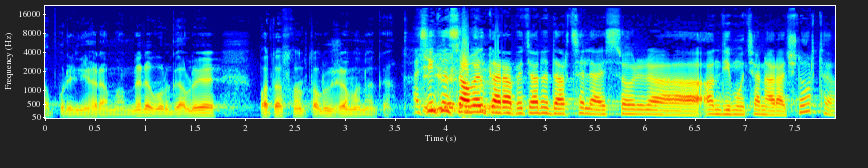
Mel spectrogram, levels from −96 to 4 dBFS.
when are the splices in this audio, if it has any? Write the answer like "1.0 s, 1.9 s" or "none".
3.8 s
